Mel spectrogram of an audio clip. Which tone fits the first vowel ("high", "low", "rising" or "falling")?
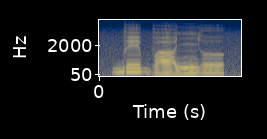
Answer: high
